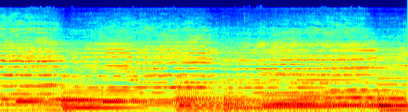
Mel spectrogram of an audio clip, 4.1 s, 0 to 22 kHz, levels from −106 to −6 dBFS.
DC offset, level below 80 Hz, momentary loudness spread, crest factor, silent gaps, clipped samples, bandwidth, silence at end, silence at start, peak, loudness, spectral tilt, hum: under 0.1%; -40 dBFS; 6 LU; 12 dB; none; under 0.1%; 12.5 kHz; 0 s; 0 s; -6 dBFS; -18 LUFS; -6.5 dB/octave; none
